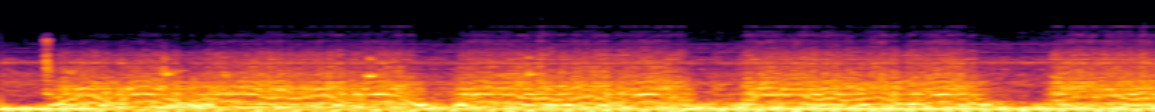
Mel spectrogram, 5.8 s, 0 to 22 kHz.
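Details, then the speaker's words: Diesel tow-behind roller compactor that sat about 30 years: long pulsing cranking with faint pops on one or two cylinders, never catching. It is likely not getting enough fuel, and the throttle is possibly stuck at its lowest position. "i can hear it's popping a little bit like it is banging on one or two cylinders it's trying but i don't think it's getting enough fuel"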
